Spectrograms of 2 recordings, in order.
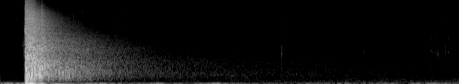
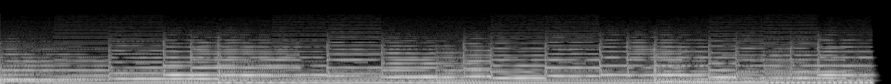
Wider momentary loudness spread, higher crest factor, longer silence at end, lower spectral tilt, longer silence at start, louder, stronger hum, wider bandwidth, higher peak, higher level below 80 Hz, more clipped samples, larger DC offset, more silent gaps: first, 27 LU vs 5 LU; first, 20 dB vs 12 dB; first, 3.65 s vs 0.15 s; second, -2.5 dB/octave vs -8.5 dB/octave; first, 0.15 s vs 0 s; first, -14 LUFS vs -17 LUFS; neither; first, over 20 kHz vs 10.5 kHz; first, 0 dBFS vs -4 dBFS; second, -34 dBFS vs -24 dBFS; neither; neither; neither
